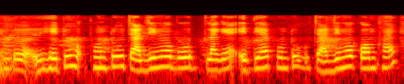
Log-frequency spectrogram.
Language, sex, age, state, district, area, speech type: Assamese, female, 45-60, Assam, Dibrugarh, rural, spontaneous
